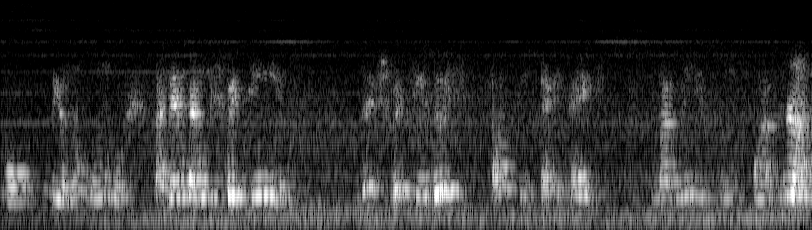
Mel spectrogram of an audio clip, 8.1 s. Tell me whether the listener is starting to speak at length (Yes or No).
Yes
